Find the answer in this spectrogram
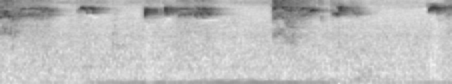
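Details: Lure calls of the blue-crowned hanging parrot, used to attract birds: high, sharp squeaky notes in quick bursts, some doubled, with brief pauses between groups.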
